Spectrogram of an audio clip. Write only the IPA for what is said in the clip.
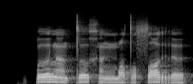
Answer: k͡pɤlã tɤxãŋ͡madˤə sˤirə

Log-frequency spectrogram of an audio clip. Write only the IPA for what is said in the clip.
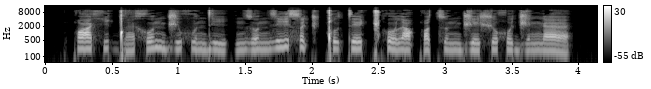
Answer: qʷæxiɡ͡ǃæ xond͡ʒixʷendi | nzonzi sɒt͡ʃǃute ǁʰolæ qʷet͡sond͡ʒe ʃuχʷid͡ʒæŋæ

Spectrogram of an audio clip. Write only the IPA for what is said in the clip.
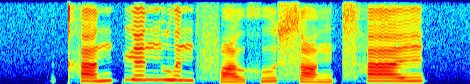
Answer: kʰa˧˥npɥɛ˥nlwə˥˩n fɑ˨˩ʊ̯xu˥ sɑ˨˩ŋt͡sʰa˥ɪ̯

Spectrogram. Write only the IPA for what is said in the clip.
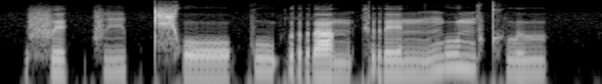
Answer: fe˦˥k̚fiː˦˥p̚ t͡ɕʰoː˩˦ku˦˥ʔra˧n kre˧nŋu˥˩n kʰlɯ˥˩k̚

